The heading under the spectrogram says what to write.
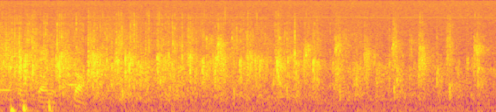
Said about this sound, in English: And why don't you all give him a massive cheer as he comes to share.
